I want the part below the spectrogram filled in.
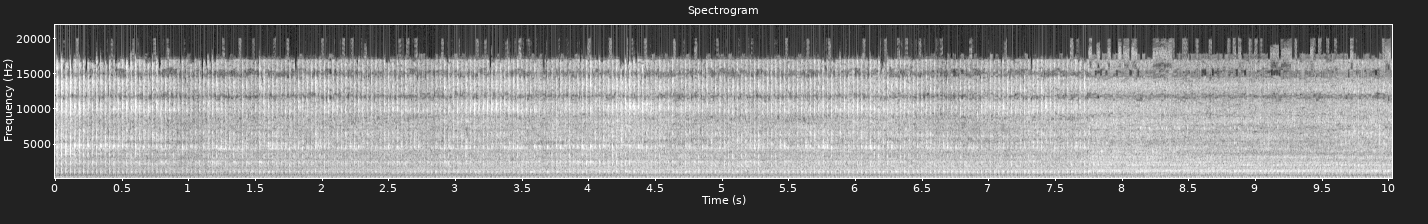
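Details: Abandoned Powermate generator, stored dry, good compression, no AVR, running without load: steady even drone, governor holding speed; output adjusted from about 135 V down to 130 V, normal idle.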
